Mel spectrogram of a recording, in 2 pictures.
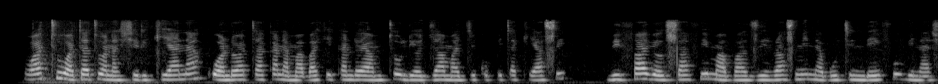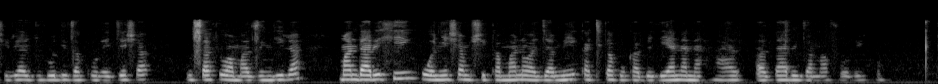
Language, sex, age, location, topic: Swahili, female, 25-35, Nairobi, government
